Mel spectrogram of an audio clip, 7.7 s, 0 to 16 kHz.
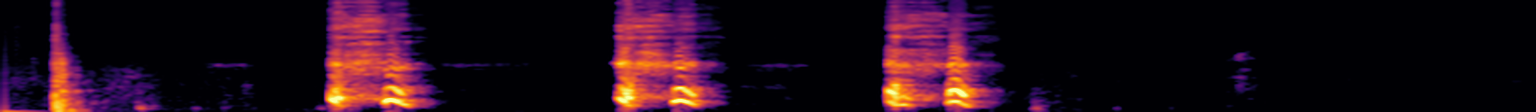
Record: {"three_cough_length": "7.7 s", "three_cough_amplitude": 29718, "three_cough_signal_mean_std_ratio": 0.3, "survey_phase": "alpha (2021-03-01 to 2021-08-12)", "age": "65+", "gender": "Female", "wearing_mask": "No", "symptom_shortness_of_breath": true, "symptom_onset": "5 days", "smoker_status": "Ex-smoker", "respiratory_condition_asthma": false, "respiratory_condition_other": false, "recruitment_source": "REACT", "submission_delay": "1 day", "covid_test_result": "Negative", "covid_test_method": "RT-qPCR"}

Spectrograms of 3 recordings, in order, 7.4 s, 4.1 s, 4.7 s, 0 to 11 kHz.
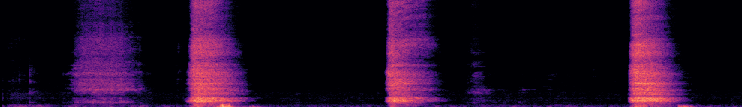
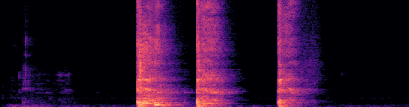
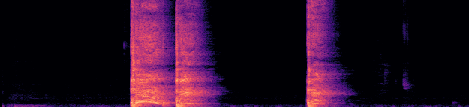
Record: {"exhalation_length": "7.4 s", "exhalation_amplitude": 23347, "exhalation_signal_mean_std_ratio": 0.32, "three_cough_length": "4.1 s", "three_cough_amplitude": 32768, "three_cough_signal_mean_std_ratio": 0.3, "cough_length": "4.7 s", "cough_amplitude": 32768, "cough_signal_mean_std_ratio": 0.32, "survey_phase": "beta (2021-08-13 to 2022-03-07)", "age": "18-44", "gender": "Male", "wearing_mask": "No", "symptom_none": true, "smoker_status": "Current smoker (11 or more cigarettes per day)", "respiratory_condition_asthma": false, "respiratory_condition_other": false, "recruitment_source": "REACT", "submission_delay": "4 days", "covid_test_result": "Negative", "covid_test_method": "RT-qPCR", "influenza_a_test_result": "Negative", "influenza_b_test_result": "Negative"}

